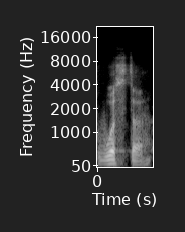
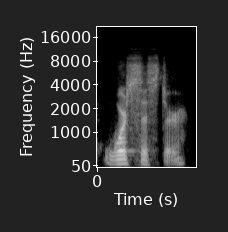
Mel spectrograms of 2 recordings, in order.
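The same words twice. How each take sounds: First: The name is said in a shortened form. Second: The name is said as spelled, every letter sounded. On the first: The speaker calls it right. "but it it's pronounced Worcester" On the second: The speaker calls it wrong. "like it should be like Worcester"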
